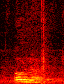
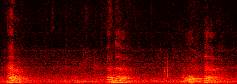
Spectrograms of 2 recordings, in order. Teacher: The lips are spread [ əʊ ].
